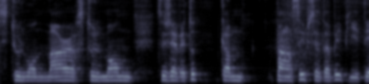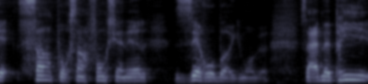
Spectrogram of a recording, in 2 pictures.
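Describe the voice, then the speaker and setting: A man with a Quebec accent speaks at a very slow pace with long, frequent pauses and big swings in loudness. His pitch is fairly high, his intonation fairly even, and the recording very clean with a silent background. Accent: Québécois French. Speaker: YouTuber and vlogger. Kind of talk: casual chat.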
